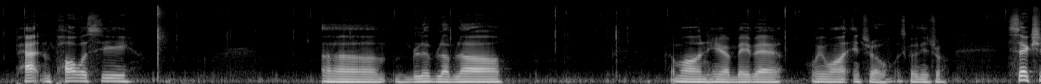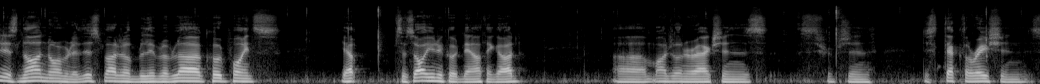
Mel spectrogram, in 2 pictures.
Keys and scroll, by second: 6.9 space, 7.9 k, 8.6 l.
